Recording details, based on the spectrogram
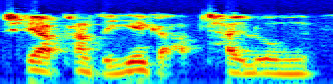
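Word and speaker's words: schwere Panzerjäger-Abteilung: They were all issued to the 1st Company of the 653rd Heavy Panzer Battalion, also known in German, that's pronounced Schwerpanzerjägerabteilung 653, which was immediately deployed to Italy in response to the Allied landings at Anzio.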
